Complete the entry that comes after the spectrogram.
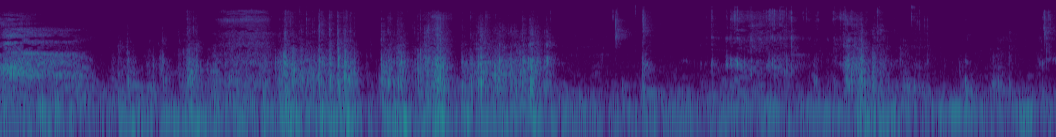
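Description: Faint chewing and biting sounds of a person eating a cheesesteak sandwich, with irregular crinkling of the aluminium foil wrapping.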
